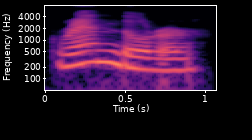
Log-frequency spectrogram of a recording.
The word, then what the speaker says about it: granddaughter: T 발음을 R 발음으로 하시고 granddaughter 두 개 합해진 단어에서 가운데 D는 발음되지 않겠습니다. granddaughter. 강세는 앞에 있습니다.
